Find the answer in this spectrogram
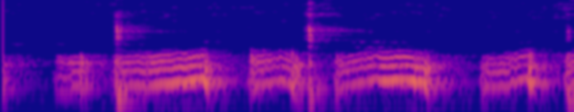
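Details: A pet pigeon, excited while being petted, gives soft throaty coos, each swelling and bending in pitch, about three in quick succession, with sharp taps as it pecks the ground between them.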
